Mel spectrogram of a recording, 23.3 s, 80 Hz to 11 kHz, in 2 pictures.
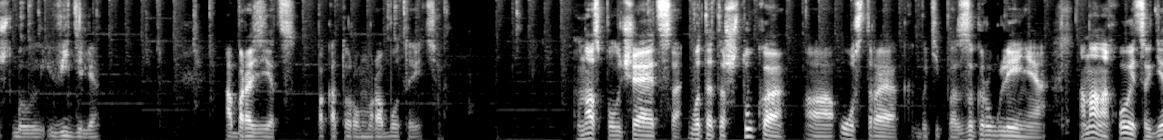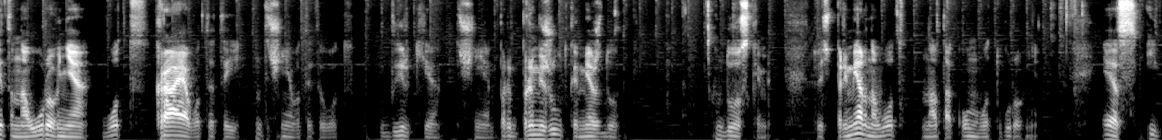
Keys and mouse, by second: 0.5 shift+middle click, 4.1 middle click, 5.3-17.8 shift+middle drag, 17.9-18.3 shift+middle drag, 22.5 s, 22.8 x.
